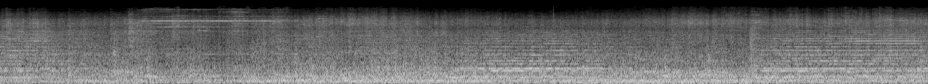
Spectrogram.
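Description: Freight train's covered hopper cars rolling past close by, a steady rumble of steel wheels on rail, with a brief high wheel squeal about two seconds in. A locomotive horn sounds in two long blasts in the second half.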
